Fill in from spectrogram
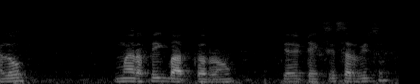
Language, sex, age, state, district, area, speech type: Urdu, male, 45-60, Maharashtra, Nashik, urban, spontaneous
